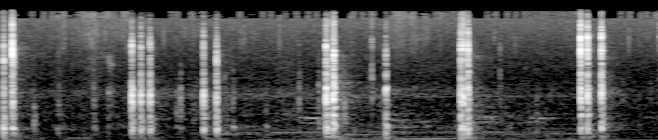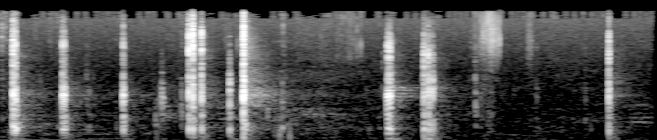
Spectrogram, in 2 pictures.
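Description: Replacement mirror glass being pressed by hand onto the clips of a Toyota Tacoma side-mirror housing, with a string of sharp plastic clicks and knocks at irregular intervals as it seats on its clips.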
